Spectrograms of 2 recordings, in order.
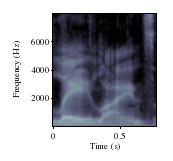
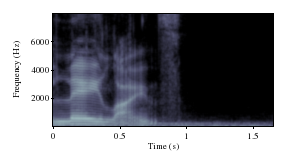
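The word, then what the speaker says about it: ley lines: like in connection to sounds like lay oh lay lines pronounced lay lines okay lay lines I've never heard of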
